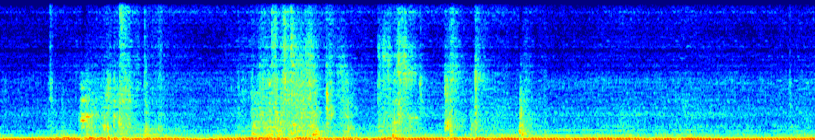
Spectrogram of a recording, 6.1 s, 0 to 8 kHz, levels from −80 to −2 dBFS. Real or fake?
fake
